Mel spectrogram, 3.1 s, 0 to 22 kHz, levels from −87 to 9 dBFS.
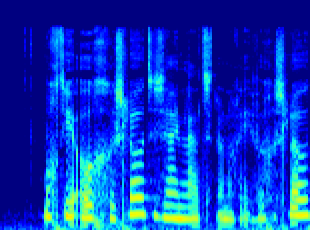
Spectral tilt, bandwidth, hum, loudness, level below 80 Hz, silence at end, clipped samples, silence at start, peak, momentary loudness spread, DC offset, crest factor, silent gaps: -5 dB/octave; 13.5 kHz; none; -32 LUFS; -56 dBFS; 0 s; under 0.1%; 0.45 s; -14 dBFS; 9 LU; under 0.1%; 16 dB; none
